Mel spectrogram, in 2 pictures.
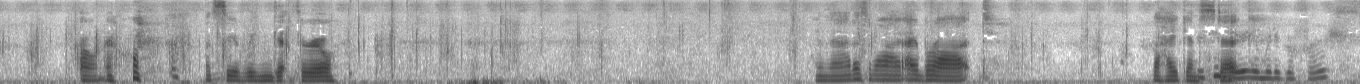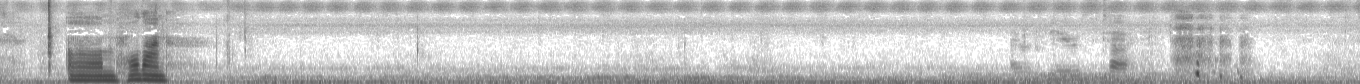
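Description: Footsteps crunch softly on a dirt trail.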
